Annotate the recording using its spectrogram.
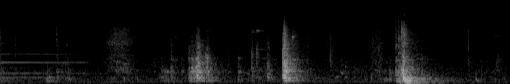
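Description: A refrigerator door opens and thumps shut.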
